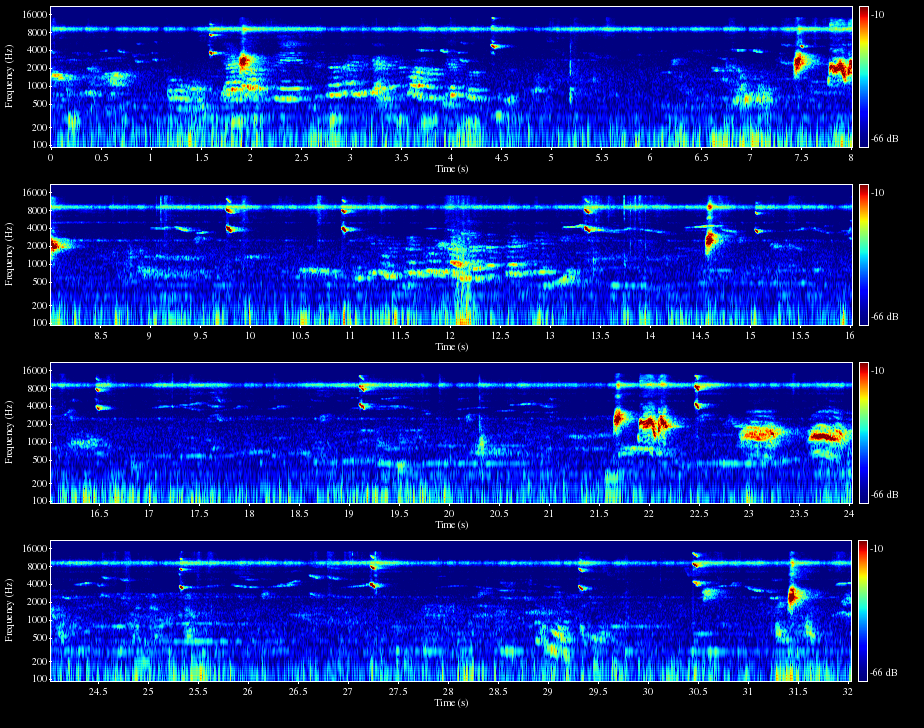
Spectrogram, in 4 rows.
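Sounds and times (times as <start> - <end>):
birds chirping: 0.0 - 32.0
birds squawking harshly: 22.9 - 24.0.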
